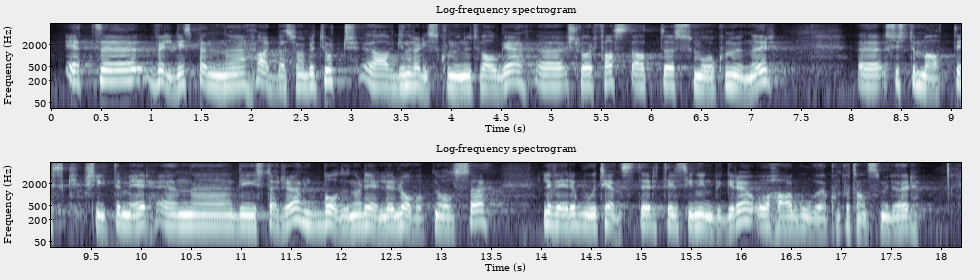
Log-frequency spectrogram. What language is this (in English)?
Norwegian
